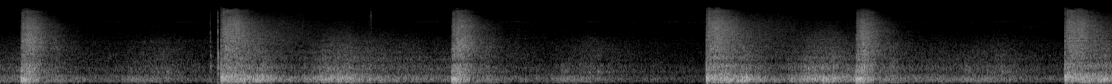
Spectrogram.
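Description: A 9-shot consumer fireworks cake (T-Sky TS5905 Silver Spectacular) firing shells one after another, with launch thumps and aerial bursts. Six sharp bangs come roughly one to two and a half seconds apart, each trailing off in a fading rumble.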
